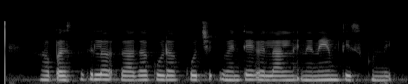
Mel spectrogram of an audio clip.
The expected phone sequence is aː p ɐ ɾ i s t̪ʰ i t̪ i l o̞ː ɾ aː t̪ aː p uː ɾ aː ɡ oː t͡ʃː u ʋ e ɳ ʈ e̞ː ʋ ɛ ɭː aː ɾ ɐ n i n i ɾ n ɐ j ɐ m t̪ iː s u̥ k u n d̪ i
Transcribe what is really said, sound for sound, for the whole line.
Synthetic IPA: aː p ɐ ɾ i s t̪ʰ i t̪ i l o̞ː ɾ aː d̪ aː k uː ɽ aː k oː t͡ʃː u ʋ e ɳ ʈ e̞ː ʋ ɛ ɭː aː l ɐ n i n i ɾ n ɐ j ɐ m t̪ iː s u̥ k u n d̪ i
